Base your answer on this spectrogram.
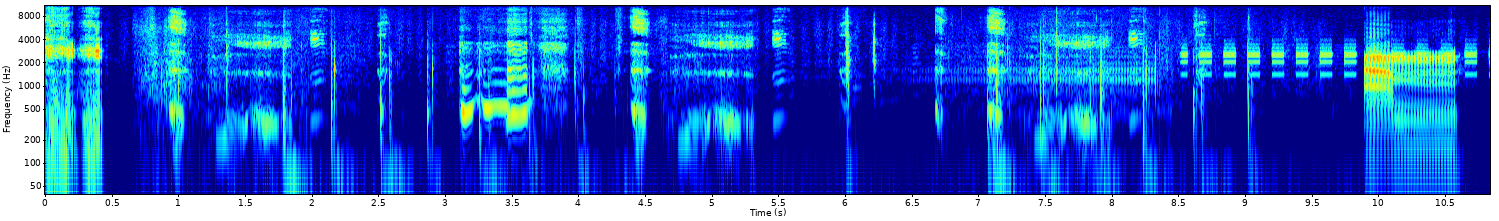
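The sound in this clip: Telephone tones from someone dialing 911 for emergency services, a brief burst of bright tonal beeps near the very end after a long stretch of animated talking.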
